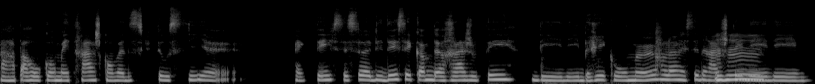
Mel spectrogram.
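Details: Stuttering in a young man, a person who stutters, speaking French.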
